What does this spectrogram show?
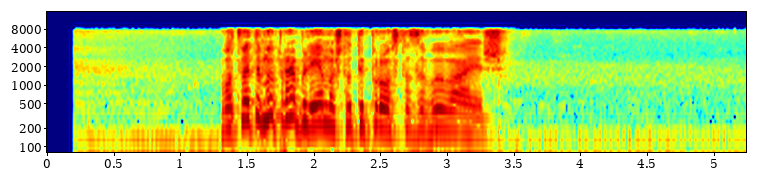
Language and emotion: Russian, angry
